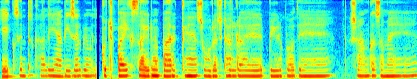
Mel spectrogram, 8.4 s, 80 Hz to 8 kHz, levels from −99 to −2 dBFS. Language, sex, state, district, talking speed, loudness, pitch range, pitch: Hindi, female, Bihar, Katihar, 180 wpm, -17 LUFS, 205-215 Hz, 210 Hz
